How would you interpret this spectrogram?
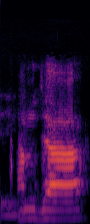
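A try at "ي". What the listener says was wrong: না, হামজা কোথা পাচ্ছেন? নিচে এক নোক দু নোক্তা হলেও কি হয় ওটা? ইয়া।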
